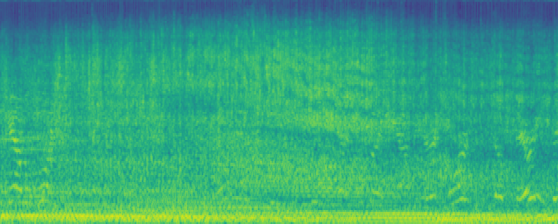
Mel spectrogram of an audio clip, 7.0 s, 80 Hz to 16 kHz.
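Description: T-6 Texan propeller trainer departing at the Oshkosh 2013 airshow, a loud continuous radial-engine drone that stays close and steady under an announcer's talk.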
